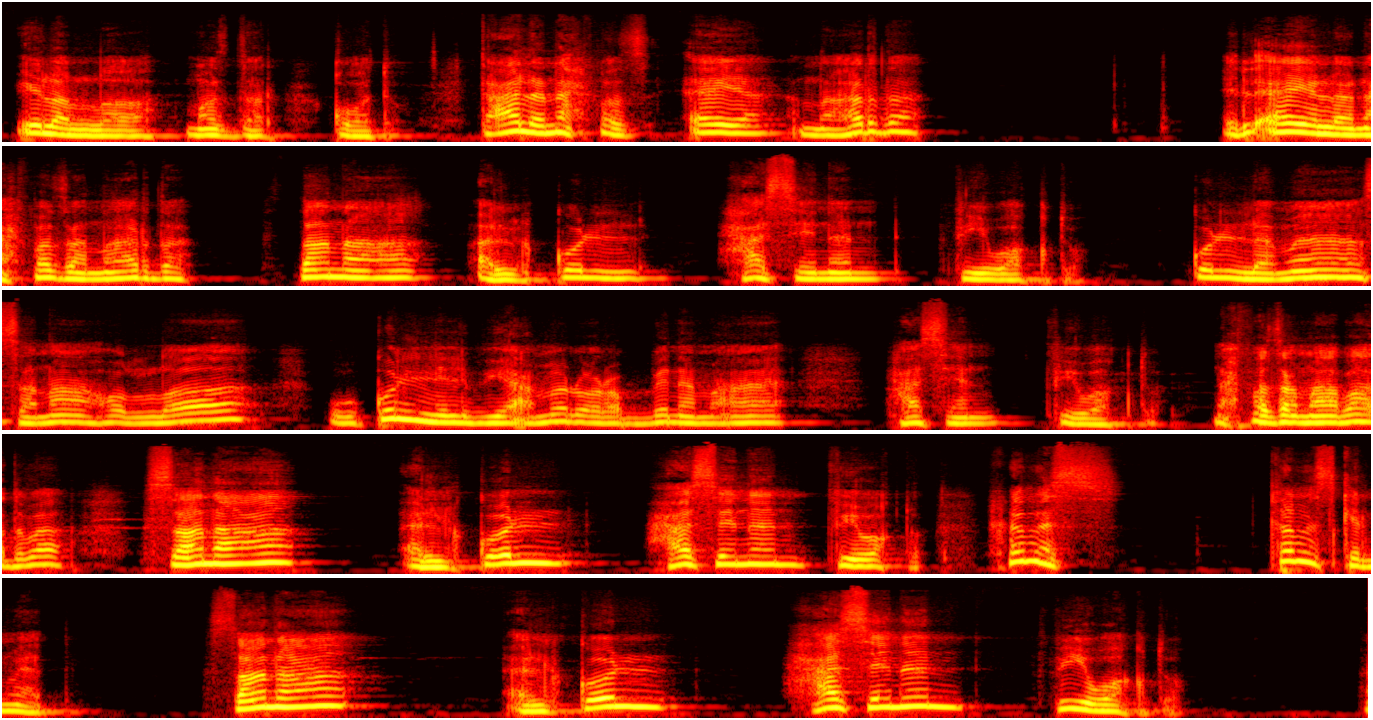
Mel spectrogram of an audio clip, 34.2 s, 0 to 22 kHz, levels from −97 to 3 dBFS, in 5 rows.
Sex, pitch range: male, 120-180 Hz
